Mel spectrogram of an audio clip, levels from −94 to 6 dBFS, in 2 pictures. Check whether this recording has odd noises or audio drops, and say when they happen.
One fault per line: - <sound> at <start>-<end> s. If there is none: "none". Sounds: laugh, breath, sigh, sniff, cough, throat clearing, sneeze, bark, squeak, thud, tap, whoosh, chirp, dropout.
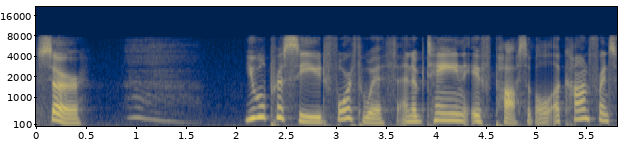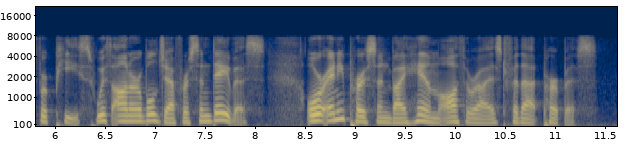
- sigh at 0.9-1.7 s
